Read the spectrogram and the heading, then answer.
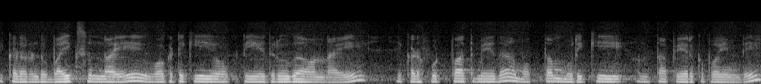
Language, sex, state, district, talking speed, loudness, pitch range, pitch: Telugu, male, Andhra Pradesh, Chittoor, 125 wpm, -17 LUFS, 120-135 Hz, 125 Hz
